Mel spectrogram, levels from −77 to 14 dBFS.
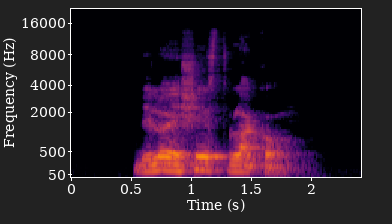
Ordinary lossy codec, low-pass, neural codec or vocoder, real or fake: MP3, 96 kbps; 14.4 kHz; none; real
